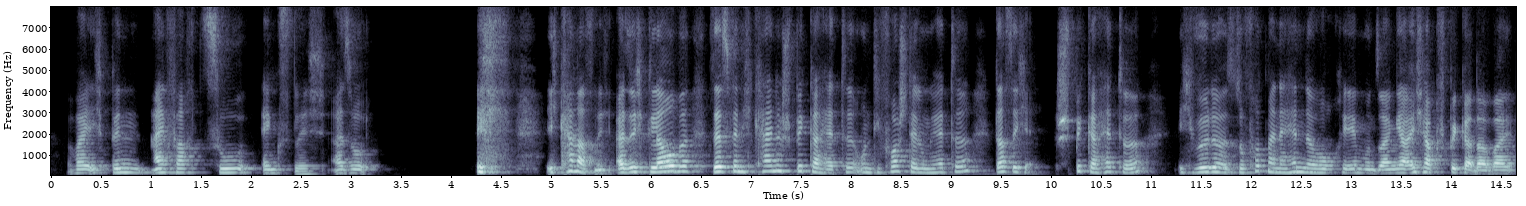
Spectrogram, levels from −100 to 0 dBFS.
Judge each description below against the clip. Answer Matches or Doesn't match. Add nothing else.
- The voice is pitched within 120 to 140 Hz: Doesn't match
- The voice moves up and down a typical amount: Matches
